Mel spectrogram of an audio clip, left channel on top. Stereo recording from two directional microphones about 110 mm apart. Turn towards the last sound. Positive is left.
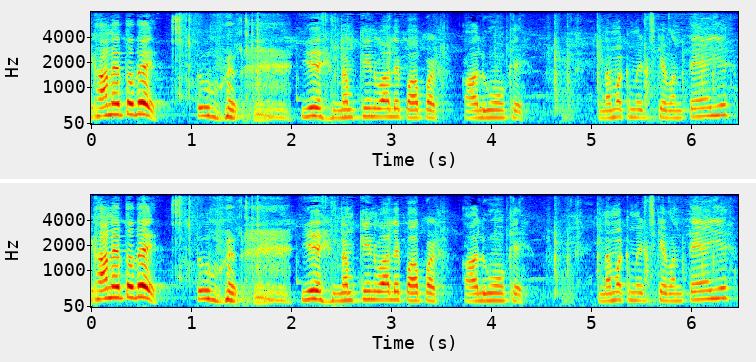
turn(degrees=-15)  # may be behind; listen again after turning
